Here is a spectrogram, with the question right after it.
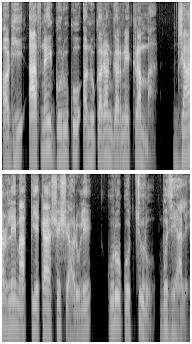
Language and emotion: Nepali, neutral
